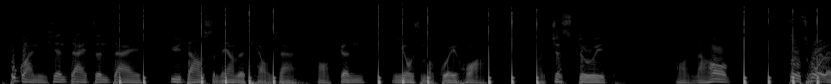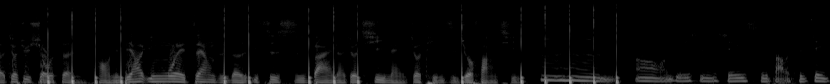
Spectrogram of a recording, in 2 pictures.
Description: Tap code, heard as knocks on a wall, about 4 knocks a second, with speech in Chinese. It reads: IN THE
